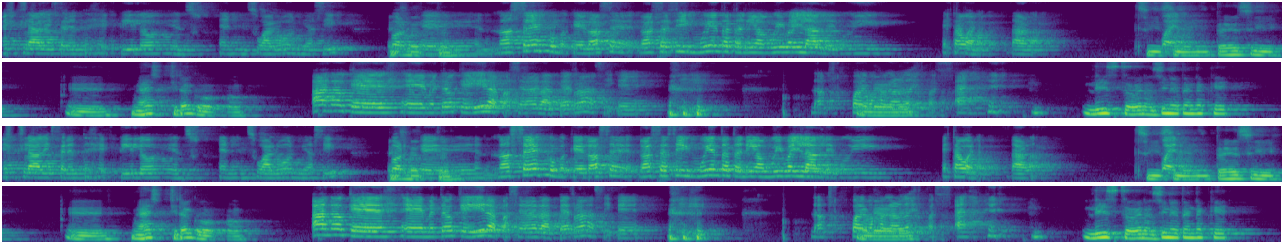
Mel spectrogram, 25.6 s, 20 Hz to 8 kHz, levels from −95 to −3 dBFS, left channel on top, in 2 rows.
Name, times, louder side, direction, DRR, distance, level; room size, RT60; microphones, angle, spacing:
voice 1, 0.0-3.3 3.9-8.8 9.5-9.8 10.1-10.4 11.6-11.8 15.9-19.2 19.5-19.8 20.9-21.0 21.3-21.9 22.3-22.8, right 3 dB, 85° right, 3 dB, 6.2 m, -31 dB
voice 2, 3.9-4.6 11.3-12.8 13.4-15.2 19.4-19.9 21.3-22.0 23.1-23.2 23.6-25.1, right 1 dB, 30° right, 7 dB, 1.2 m, -28 dB
27.0 x 22.5 x 8.7 m, 0.75 s
head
